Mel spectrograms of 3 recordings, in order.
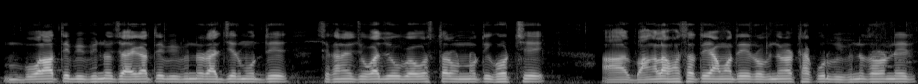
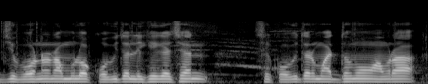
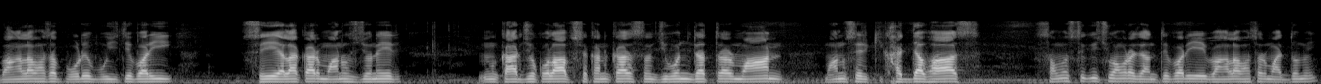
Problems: none marked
